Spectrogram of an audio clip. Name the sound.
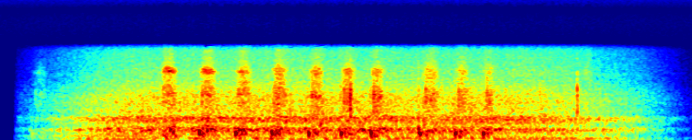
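bee buzzing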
